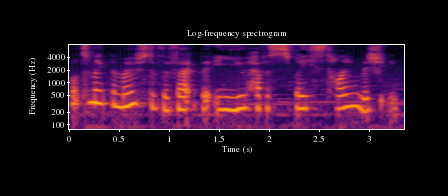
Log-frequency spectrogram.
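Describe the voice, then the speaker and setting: A woman voicing a grieving young woman, subdued, halting, husky, gravelly, higher pitch, audio drama. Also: warm tone, soft background music.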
